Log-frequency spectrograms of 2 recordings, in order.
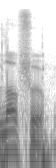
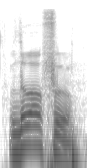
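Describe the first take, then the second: First: No 'u' sound is heard in the first syllable. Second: A 'u' sound is heard in the first syllable. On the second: "I always pronounce the U"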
